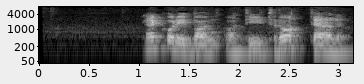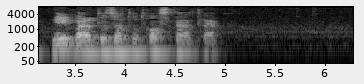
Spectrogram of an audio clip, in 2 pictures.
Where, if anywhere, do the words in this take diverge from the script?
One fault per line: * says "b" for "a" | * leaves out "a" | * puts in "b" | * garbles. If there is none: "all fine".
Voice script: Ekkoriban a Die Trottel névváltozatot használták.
all fine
